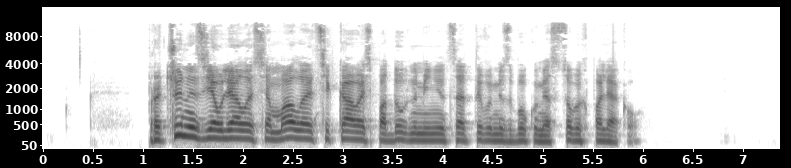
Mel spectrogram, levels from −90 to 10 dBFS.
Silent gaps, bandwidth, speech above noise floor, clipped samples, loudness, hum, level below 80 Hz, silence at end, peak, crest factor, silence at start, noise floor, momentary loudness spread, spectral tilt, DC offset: none; 11.5 kHz; over 66 dB; under 0.1%; -25 LUFS; none; -66 dBFS; 1.45 s; -8 dBFS; 18 dB; 1.05 s; under -90 dBFS; 9 LU; -6 dB/octave; under 0.1%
